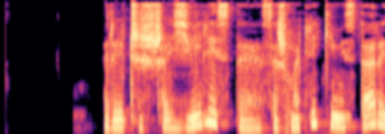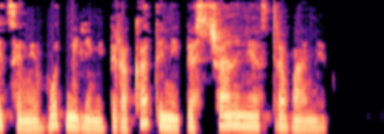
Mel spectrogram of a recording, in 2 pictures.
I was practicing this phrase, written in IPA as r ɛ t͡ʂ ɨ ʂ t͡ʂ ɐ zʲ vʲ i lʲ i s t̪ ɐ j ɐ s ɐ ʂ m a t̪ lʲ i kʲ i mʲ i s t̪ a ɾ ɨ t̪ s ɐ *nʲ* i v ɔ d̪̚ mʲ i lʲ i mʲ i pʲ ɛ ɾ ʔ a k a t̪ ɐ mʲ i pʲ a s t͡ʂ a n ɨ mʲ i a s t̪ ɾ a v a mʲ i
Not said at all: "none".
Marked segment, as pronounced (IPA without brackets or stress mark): mʲ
